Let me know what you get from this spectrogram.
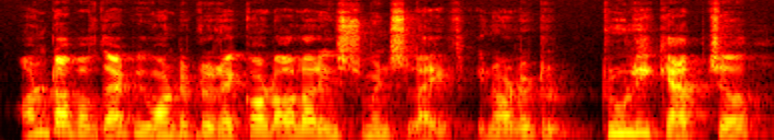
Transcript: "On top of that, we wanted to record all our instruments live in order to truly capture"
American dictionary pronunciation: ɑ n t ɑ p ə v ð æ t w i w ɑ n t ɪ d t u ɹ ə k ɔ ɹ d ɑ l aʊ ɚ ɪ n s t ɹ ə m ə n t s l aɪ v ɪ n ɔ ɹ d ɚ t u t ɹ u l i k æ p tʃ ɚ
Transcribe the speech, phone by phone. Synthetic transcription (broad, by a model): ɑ n t ɑ p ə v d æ t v i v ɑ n t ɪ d t u ɹ ə k ɔ ɹ d ɑ l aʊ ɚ ɪ n s t ɹ ə m ə n t s l aɪ f ɪ n ɔ ɹ d ɚ t u t ɹ u l i k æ p tʃ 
